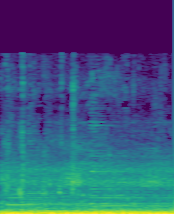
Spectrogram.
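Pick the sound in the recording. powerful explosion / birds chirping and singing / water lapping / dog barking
water lapping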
